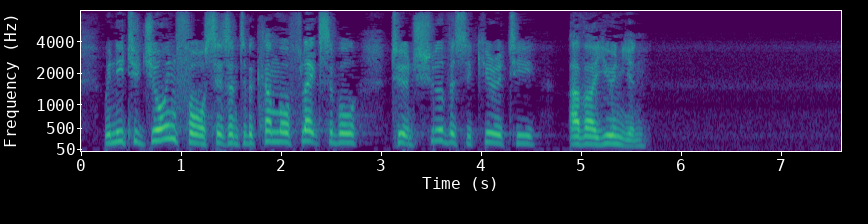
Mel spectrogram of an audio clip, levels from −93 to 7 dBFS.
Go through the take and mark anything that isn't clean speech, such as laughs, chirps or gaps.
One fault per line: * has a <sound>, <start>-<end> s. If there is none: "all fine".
all fine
